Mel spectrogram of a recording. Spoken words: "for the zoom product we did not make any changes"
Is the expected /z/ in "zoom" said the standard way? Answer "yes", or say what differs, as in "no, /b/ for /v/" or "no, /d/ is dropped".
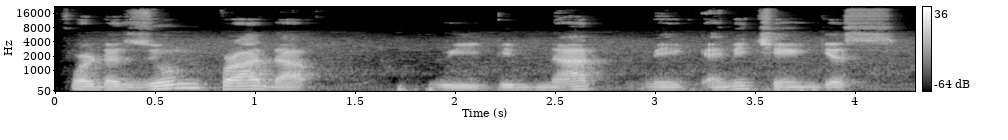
yes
